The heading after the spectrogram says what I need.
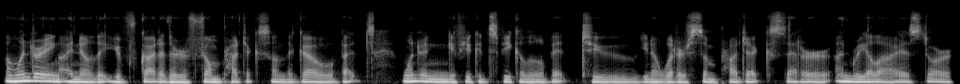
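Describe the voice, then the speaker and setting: A man's voice: on the low side, steady tone, normal speed, gravelly, hardly any pauses, dark tone, dry recording, clean studio sound. A man hosting an interview, asking long, winding questions full of "you know" and "I'm wondering". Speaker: interviewer host.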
